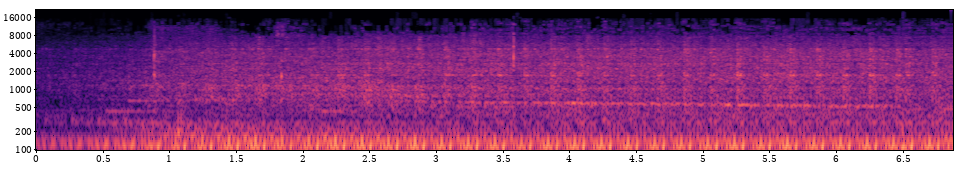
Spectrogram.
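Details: Ford 6.7 Powerstroke diesel truck idling right after a fuel filter change and air purge: a deep, steady diesel clatter at an even idle, started promptly, with no misses or stumbling; healthy running.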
